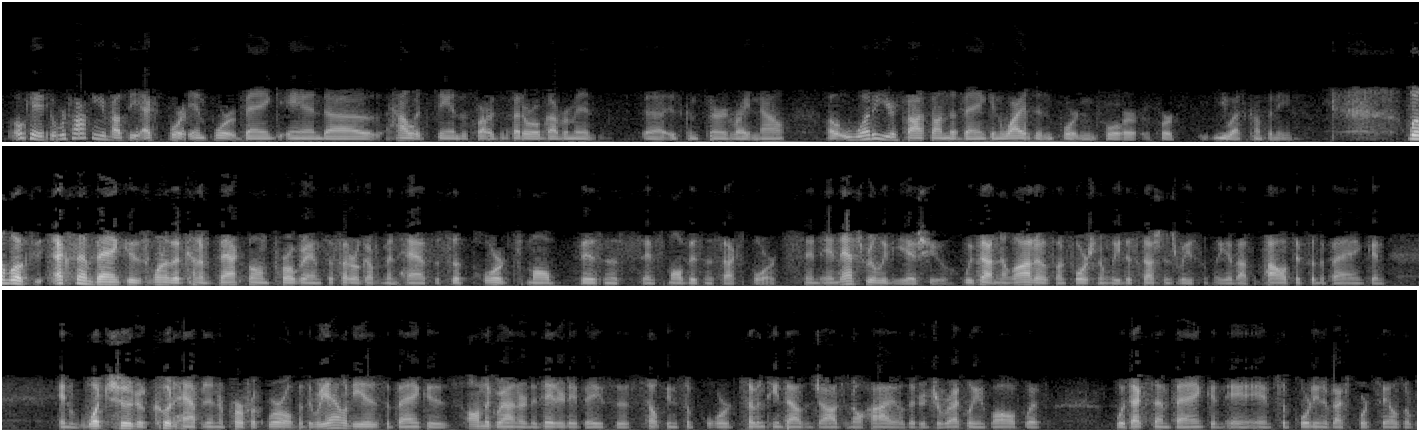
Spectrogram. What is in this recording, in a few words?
oh pub radio soundbite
